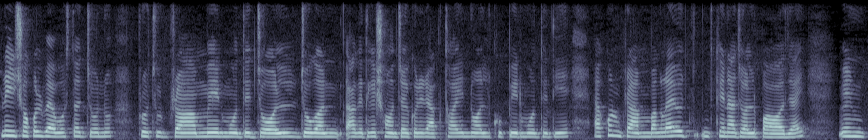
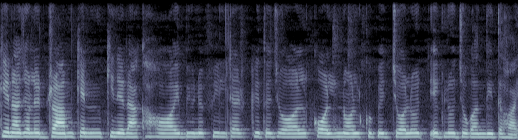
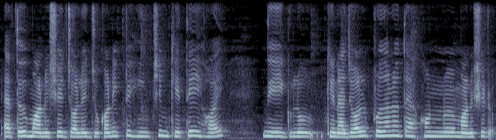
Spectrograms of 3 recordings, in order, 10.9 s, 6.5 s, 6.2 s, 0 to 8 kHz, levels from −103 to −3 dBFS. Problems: background sounds at intervals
